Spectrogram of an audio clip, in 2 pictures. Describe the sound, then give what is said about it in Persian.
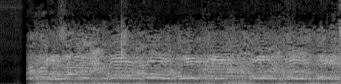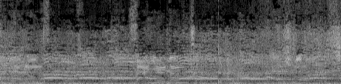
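Protesters in Izeh, Iran, chant slogans against the country's leadership. After a brief quiet start, a loud crowd of voices bursts in and keeps up a forceful, continuous chant with shouted yells. “این اعتراض‌ها از جمله در شهر کرد، اندیمشک، درود و ایزه رخ داده و در آن معترضان علیه رهبر جمهوری اسلامی و دیگر مقام‌های نظام شعار دادند. صدای ویدیویی از ایزه را می‌شنویم.”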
